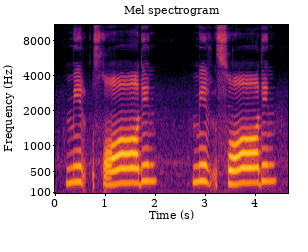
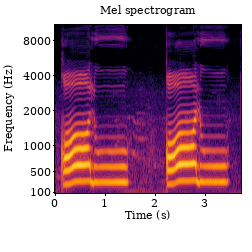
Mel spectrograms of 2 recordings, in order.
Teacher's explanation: حرف الف سے پہلے حروف استعلاء میں سے صاد آ رہا ہے، جس کی وجہ سے ہم نے حرف الف کو موٹا ادا کیا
